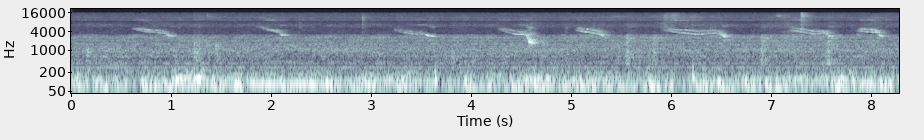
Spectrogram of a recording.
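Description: High-pitched chirping calls, each a short call sliding downward, repeated about once a second, some wavering or doubled, over a steady low rumble.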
